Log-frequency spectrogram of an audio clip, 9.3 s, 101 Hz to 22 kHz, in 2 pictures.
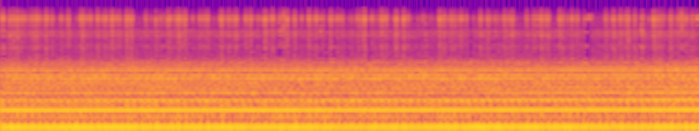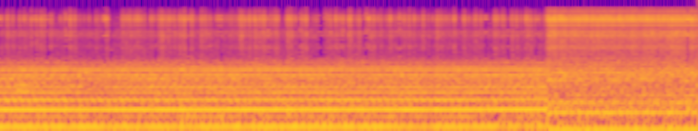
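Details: Aircraft N735D after spider replacement, engine at idle at altitude, on approach and over the runway: loud drone with a ringing, gong-like hum over an uneven beat about three per second; abnormal noise, cause unconfirmed.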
